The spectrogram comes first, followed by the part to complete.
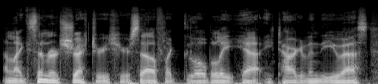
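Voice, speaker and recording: A man with an Irish accent hosting a podcast interview, chatty and lively, acting out the voices of the people he quotes. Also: sits low, fast talker, clear, resonant tone, no room sound, clean studio sound. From Ireland. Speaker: podcast host. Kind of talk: casual interview talk.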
